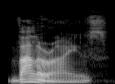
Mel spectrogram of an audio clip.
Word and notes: valorize: British English

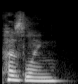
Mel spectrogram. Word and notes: puzzling: American English

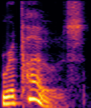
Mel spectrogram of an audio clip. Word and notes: repose: British English

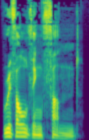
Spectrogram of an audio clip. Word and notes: revolving fund: British English

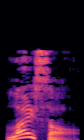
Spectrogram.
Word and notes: lysol: British English

